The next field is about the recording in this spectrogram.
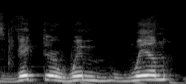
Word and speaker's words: Victor Wembanyama: I believe it's Victor Wembanyama. – That sounds correct.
